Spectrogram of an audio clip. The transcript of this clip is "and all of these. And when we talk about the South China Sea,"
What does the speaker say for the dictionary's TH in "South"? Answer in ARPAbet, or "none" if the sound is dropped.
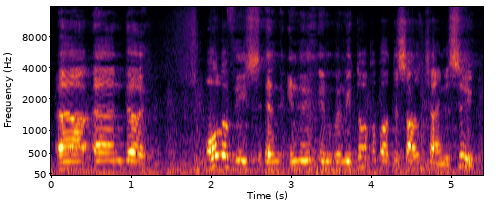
TH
